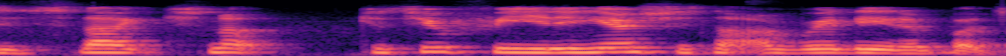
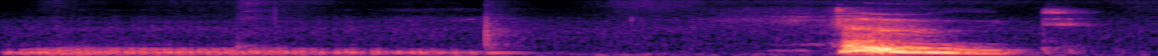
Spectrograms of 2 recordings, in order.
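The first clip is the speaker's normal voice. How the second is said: loud, hungry monster voice, relishing and savoring; 7 dB louder than usual. Voicing a creature whose lips curl at the sight of food: creature voice savoring food. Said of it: "lips curl and it's like".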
